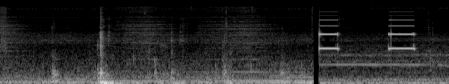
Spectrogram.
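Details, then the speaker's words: 2004 BMW E46 330ci SMG transmission pump, tested when opening door and with ignition: two short, even electric whines of about half a second as the pump kicks on and shuts off cleanly; healthy SMG hydraulic pump. "hearing the pump activate when I open the door was good but now we're going to try it with the ignition I hear it going that's good"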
